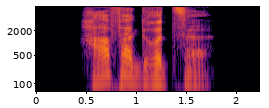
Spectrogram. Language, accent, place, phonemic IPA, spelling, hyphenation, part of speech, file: German, Germany, Berlin, /ˈhaːfɐˌɡʁʏtsə/, Hafergrütze, Ha‧fer‧grüt‧ze, noun, De-Hafergrütze.ogg
- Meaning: groat(s), oat groat(s), steel-cut oats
